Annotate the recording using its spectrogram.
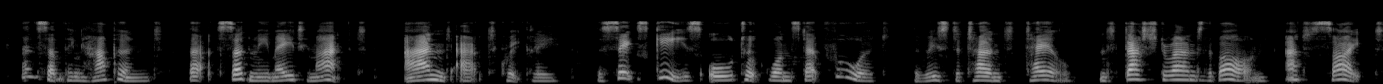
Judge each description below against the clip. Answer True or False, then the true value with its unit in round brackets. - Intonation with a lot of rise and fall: False (3.9 semitones)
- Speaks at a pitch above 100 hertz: True (190 Hz)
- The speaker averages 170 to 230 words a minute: False (135 wpm)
